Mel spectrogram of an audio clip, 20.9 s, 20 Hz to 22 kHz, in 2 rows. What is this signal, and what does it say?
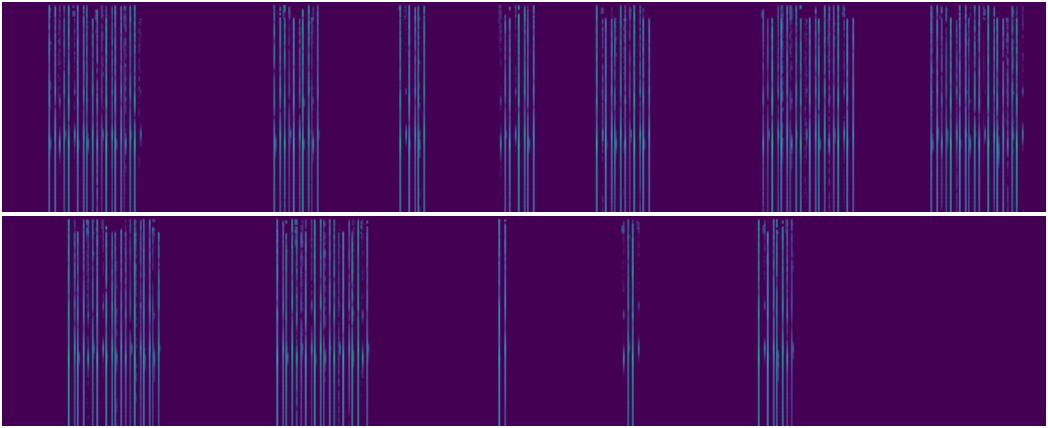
Pulse dialling, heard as clicks on a phone line, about 11 pulses a second. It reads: 0 5 3 4 6 0 0 0 0 1 2 4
